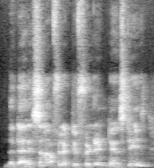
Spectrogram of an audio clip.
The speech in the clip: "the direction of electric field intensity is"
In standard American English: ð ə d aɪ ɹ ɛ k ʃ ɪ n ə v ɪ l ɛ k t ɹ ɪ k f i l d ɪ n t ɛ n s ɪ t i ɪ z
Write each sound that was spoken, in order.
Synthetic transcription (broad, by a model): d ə d aɪ ɹ ɛ k ʃ ɪ n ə f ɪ l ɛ k t ɪ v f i l d ɪ n t ɛ n s ɪ t i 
